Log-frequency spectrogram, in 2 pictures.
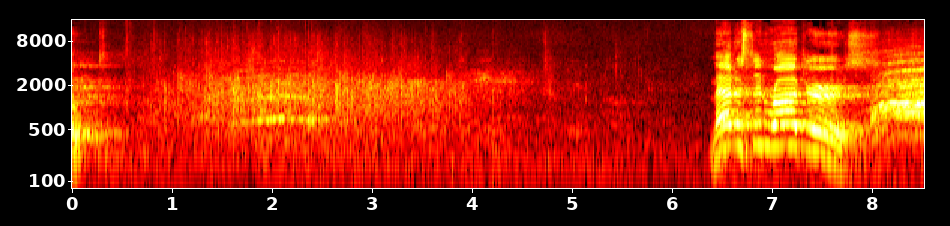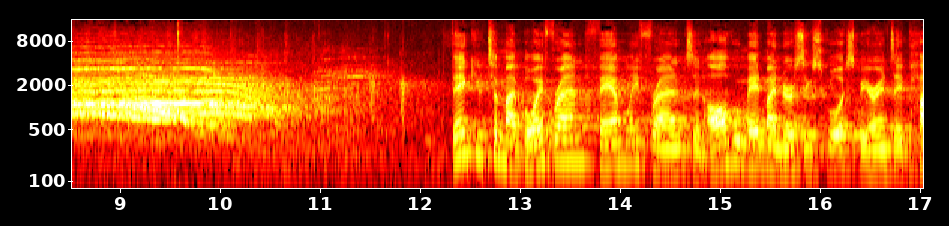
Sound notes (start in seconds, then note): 0.5 applause; 8.0 cheers, applause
